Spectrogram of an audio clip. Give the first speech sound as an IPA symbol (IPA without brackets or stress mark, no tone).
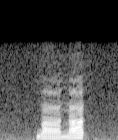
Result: k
